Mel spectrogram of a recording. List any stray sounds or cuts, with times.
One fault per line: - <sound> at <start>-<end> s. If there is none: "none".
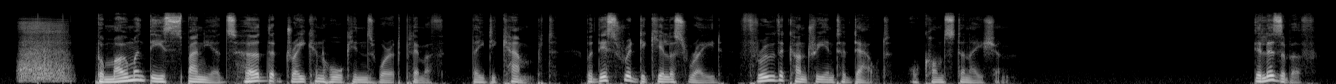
- sniff at 0.2-0.8 s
